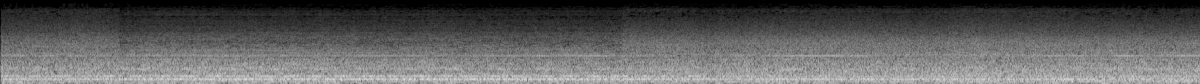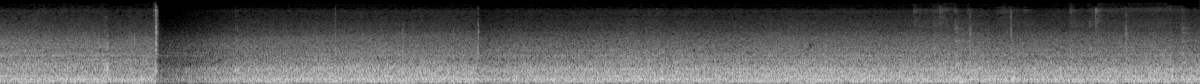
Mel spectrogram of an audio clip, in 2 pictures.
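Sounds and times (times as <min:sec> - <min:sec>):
machine hum with held tones: 0:00.0 - 0:24.0.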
